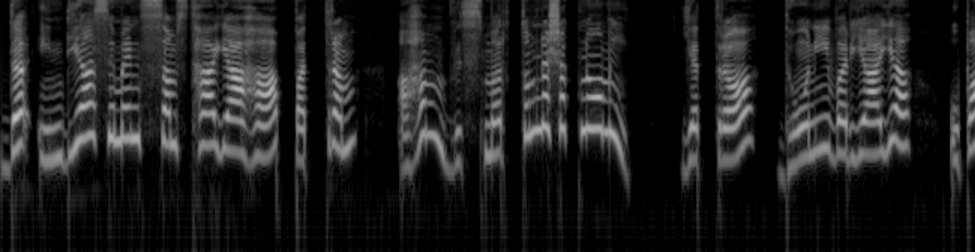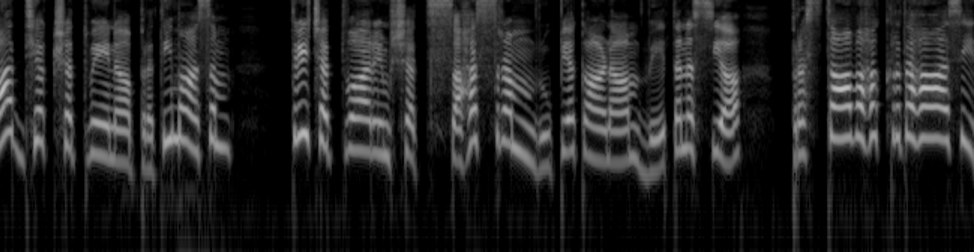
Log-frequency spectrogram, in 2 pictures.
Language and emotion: Sanskrit, surprised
